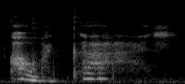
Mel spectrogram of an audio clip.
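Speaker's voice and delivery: slow, breathless whisper; awed whisper. Real, not acted. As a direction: whisper it, overwhelmed. Moved by viewer's comment.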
